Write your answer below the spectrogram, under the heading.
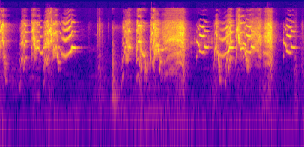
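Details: Female Javan myna calling for a male, with bursts of scratchy squawks and looping whistled notes separated by short pauses.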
